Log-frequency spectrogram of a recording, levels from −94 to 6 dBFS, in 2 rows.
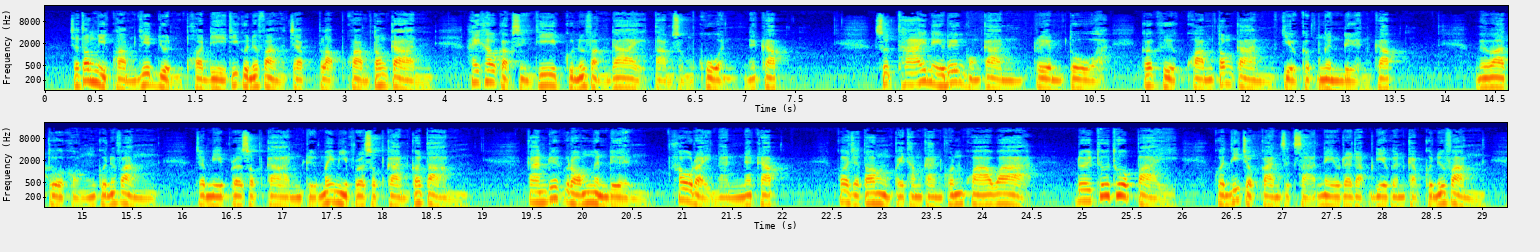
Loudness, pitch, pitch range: -21 LUFS, 105 Hz, 90-120 Hz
